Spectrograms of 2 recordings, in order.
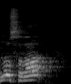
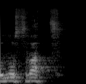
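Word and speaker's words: نصرة: And nusrah, or as they say in Urdu, nusrat. They pronounce the T at the end, nusrat.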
